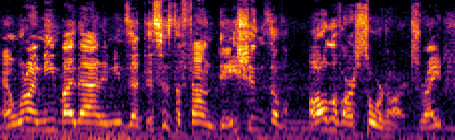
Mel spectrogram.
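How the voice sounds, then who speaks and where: A man in his thirties with a stuffed-up nose, teaching sword basics in a backyard, talking fast with plenty of fillers and restarts. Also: high voice. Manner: talks fast with frequent fillers and restarts, plain and earnest. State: stuffed up from a cold. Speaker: sword-fighting instructor. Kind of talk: casual outdoor tutorial. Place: backyard lawn outdoors. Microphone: far camera on a tripod. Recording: distant mic with outdoor noise.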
